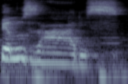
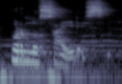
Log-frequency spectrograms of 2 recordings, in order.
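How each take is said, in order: First: The s before aires sounds like a z. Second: The s before aires is a strong hissed s. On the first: The speaker calls it wrong. "o som do S ... que lembra um Z" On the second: The speaker calls it right. "é o S forte"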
